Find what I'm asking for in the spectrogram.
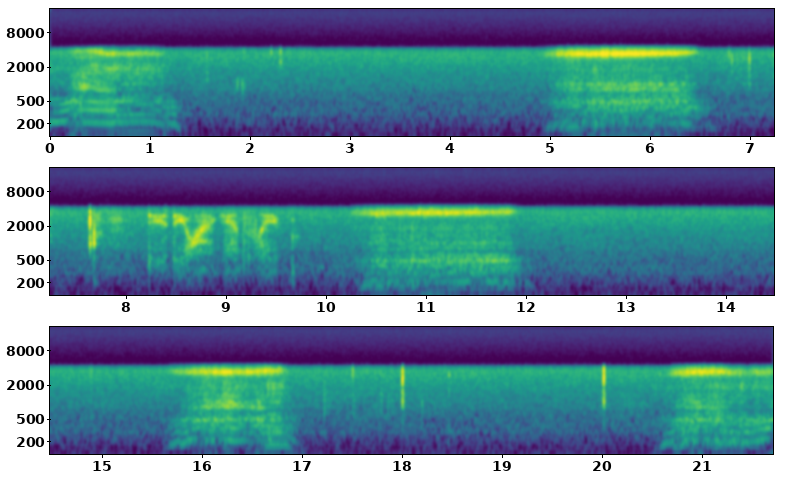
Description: My husband was snoring at night so loud when we were on vacation....I did not get any sleep...He sounded like a mountain liion.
